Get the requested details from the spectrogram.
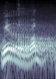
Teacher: Masuk semuanya, sempurna masuk semuanya. Maka yang terdengar cuman tasdid ro, tidak terdengar sisa suara nun. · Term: idgham tam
